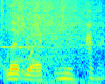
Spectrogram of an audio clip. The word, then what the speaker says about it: Litwick: it's a baby Litwick lit lit I don't know why I'm pronouncing it like that Litwick cool yeah um yeah but I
